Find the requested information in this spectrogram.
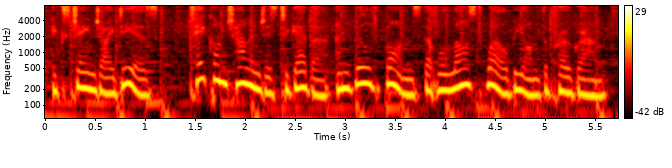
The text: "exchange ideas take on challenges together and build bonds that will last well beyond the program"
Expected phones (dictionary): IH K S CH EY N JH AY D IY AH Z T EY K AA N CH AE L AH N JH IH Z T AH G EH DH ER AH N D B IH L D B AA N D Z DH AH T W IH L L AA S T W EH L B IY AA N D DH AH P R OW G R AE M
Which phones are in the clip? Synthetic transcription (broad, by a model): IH K S CH EY N JH AY D IY AH Z T EY K N CH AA L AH N JH IH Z T AH G EH DH ER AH N B IH L D B AA N D Z DH AH T W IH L L AA S T W EH L B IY AA N DH AH P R OW G R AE M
